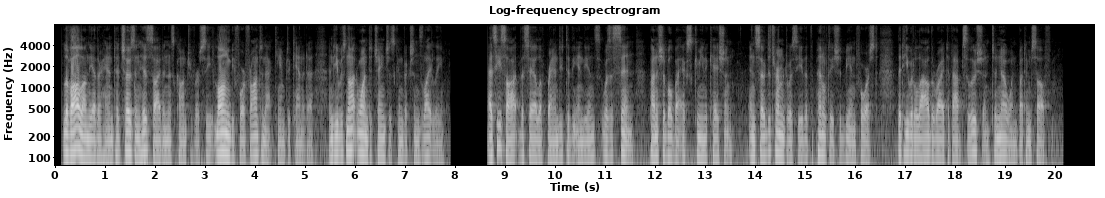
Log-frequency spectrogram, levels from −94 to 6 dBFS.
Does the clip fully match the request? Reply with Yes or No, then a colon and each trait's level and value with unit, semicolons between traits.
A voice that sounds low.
Yes: very low, 95 Hz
